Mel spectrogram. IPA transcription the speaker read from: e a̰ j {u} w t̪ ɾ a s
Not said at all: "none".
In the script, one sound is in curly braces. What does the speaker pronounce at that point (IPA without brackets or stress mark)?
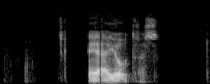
o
